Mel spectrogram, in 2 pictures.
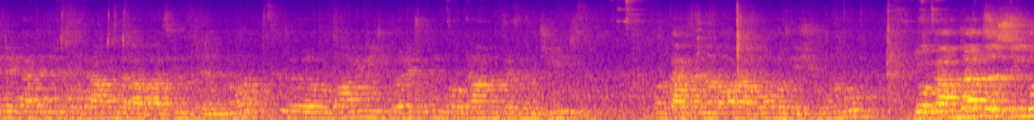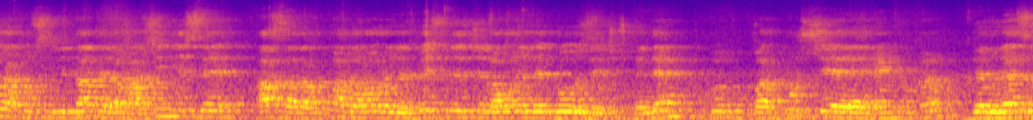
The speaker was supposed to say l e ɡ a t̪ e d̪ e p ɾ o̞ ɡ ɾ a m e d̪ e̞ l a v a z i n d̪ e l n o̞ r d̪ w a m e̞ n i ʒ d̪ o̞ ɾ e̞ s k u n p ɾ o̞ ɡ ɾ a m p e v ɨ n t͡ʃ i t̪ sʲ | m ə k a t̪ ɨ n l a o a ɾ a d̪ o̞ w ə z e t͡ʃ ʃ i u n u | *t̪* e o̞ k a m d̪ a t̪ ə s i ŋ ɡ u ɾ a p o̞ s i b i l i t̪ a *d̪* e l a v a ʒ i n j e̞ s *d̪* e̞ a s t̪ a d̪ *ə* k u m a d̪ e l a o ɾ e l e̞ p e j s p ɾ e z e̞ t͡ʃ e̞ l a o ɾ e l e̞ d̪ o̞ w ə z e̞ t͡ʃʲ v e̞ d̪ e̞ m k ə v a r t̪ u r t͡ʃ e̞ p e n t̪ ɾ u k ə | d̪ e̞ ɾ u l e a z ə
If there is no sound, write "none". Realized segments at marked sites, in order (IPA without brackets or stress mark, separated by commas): d̪, t̪, t̪, a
